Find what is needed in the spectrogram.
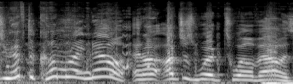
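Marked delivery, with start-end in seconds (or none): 0.0-1.2 high, pressing demand; imitating a frantic mate begging; urgent plea. Mate urging Seth to come now, high and frantic. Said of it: "He goes".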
